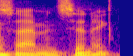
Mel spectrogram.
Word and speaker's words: Simon Sinek: And it came from a TED Talk from Simon Sinek. Is that how you say it? That's right, Simon Sinek.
